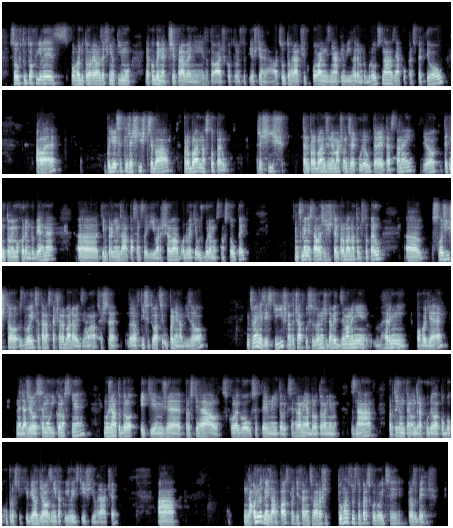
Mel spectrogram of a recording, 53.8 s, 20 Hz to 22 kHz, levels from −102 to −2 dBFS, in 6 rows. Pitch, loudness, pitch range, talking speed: 105 Hz, -23 LUFS, 95-120 Hz, 175 wpm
